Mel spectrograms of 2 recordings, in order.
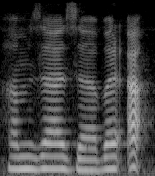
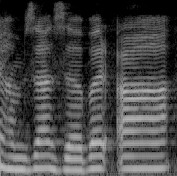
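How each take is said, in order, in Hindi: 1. आखिरी स्वर अचानक काट दिया गया है। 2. आखिरी स्वर खींच कर लंबा पढ़ा गया है। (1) "हमें इसे ऐसा नहीं पढ़ना" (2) "ऐसे नहीं पढ़ना"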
